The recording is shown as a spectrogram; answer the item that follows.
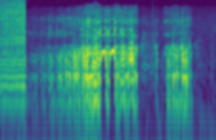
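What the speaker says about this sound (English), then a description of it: "Foal." A young foal whinnies in a loud, close, quavering neigh that rises and breaks into shorter snorting bursts, following a brief buzzing insect drone at the start, with no talk.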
